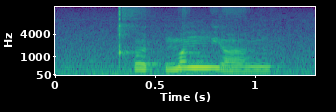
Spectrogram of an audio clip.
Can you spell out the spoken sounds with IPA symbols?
kʰ ɵ˧ t̚ m ɐ˥ ŋ j ɐ˨ ŋ

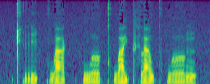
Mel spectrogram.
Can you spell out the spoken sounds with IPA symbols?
kʰ r i˨˩ ʔ k w a˨˩ k̚ | w ɤː˧ kʰ w a˦˥ j pʰ l a˨˩ w kʰ w ɤː˥˩ ŋ

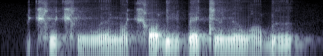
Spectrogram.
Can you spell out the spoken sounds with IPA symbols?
t͡ʃʰ ɯ˥ t͡ʃʰ ɯː˩ w əː˧ n ɔ˩ t͡ʃʰ ɔ̰˧ ɗ i˥ ɓ ɛ˧ tʲ ɔ˧ n ɵ˧ w ɔ˩ ɓ ɯ˥

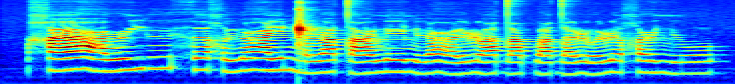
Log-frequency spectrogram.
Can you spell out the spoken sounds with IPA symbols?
χ a˩˥ ʕ ə˞˩˥ j ʉ˦˥ h ə˦˥ χ ʉ˩˥ ʕ e˦˥ ŋ͡ǁ ə˞˩˥ tˤ ə˞˩˥ l e˦˥ l ʏ˩˥ ʕ ʏ˩˥ ɭ ɔ˩˥ dˤ ʌ˩˥ p o˩˥ dˤ o˩˥ ɭ o˩˥ ɭ ʏ˦˥ χ ə˞˦˥ lʲ o˦˥

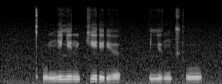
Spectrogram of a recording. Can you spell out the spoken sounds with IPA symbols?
kʼ u˩ ŋ i˥ lʲ e˥ n kʲ e˥ ɾʲ ɘ˩ ɾʲ ɘ˩ | lʲ u˩ ŋ t͡ʃʼ u˩

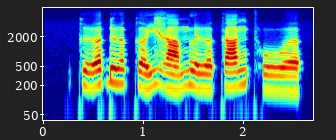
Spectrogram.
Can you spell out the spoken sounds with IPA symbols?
k ɨ˨˩˦ ə̯ ɗ ɨ˧ ə̯ k ə˨˩˦ j ɣ a˨˩˦ m l ɨ˨˩ ə̯ k a˧˥ ŋ t̪ʰ u˨˩ ə̯

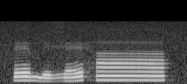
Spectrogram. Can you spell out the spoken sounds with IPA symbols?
ɛ˦ m ɪ˨ ɣ ɛ˨˦ h aː˦

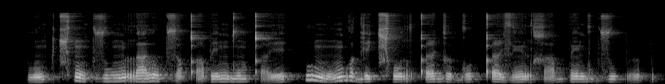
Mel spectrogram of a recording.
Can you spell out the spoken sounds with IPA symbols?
l ũ˩˥ kʷ t͡ɕʰ ũ˥˨ kʷ z u˦˥ ŋ r a˦˥ l o˥˨ p z ɵ˩˥ qʼ a˩˥ p e˦˥ ŋ d ũ˦˥ b qʼ e˩˥ | u˥˨ ŋ ũ˩˥ ŋ ɡʷ ɐ˥˨ ɡ e˥˨ t͡ɕʰ o˦˥ r qʼ i˦˥ ɡ ɵ˥˨ ɡ o˦˥ ɡ qʼ i˥˨ z ẽ˦˥ r χ a˩˥ b p ẽ˦˥ ɡ u˥˨ ɡ z u˥˨ p ɵ˩˥ p

